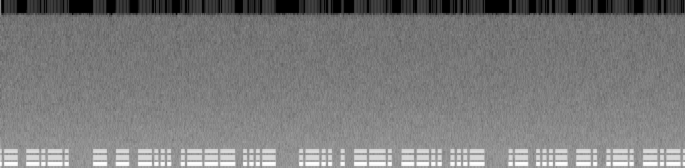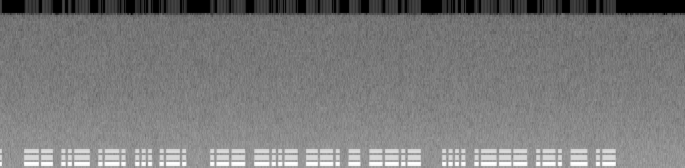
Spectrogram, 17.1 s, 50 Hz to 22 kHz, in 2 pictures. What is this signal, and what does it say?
Morse code, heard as a keyed tone, hand-sent with a bug key, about 30 wpm, 770 Hz. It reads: … TTBJV LEGZV AVNRC MURSR WXGTQ HJRTA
